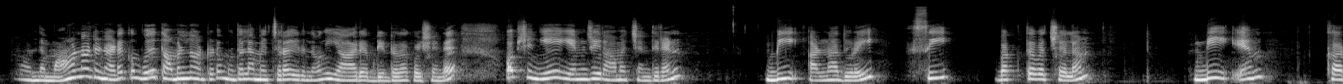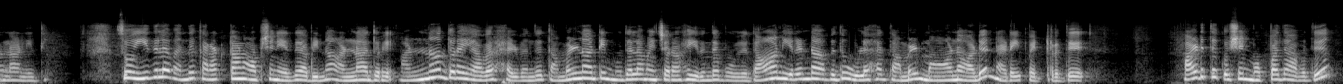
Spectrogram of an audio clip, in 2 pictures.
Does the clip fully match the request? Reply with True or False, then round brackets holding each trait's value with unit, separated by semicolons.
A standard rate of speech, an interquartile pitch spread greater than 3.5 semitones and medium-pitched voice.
False (95 wpm; 5.3 semitones; 225 Hz)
